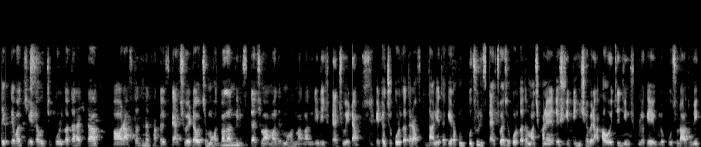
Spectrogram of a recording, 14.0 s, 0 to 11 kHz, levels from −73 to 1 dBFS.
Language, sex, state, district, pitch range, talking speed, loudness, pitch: Bengali, male, West Bengal, Kolkata, 135-155 Hz, 190 wpm, -18 LUFS, 140 Hz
